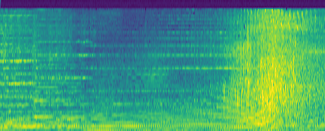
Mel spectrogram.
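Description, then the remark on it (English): A helicopter carries a sun bear, Natalie, to be released in the forests of Lahad Datu, a protected rainforest. Its engine drones steadily under a low rotor thrum, growing into a louder rushing whoosh toward the end as it seems to pass by. No voices are heard. “Wong went with Natalie in the helicopter as they flew her to the forests of Lahad Datu, a huge protected rainforest bigger than Singapore.”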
